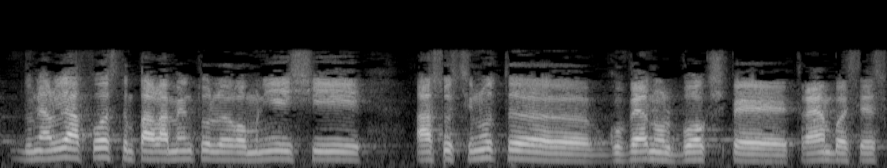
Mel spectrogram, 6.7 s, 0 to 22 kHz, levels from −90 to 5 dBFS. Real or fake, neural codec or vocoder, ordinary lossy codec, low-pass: real; none; none; 7.2 kHz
